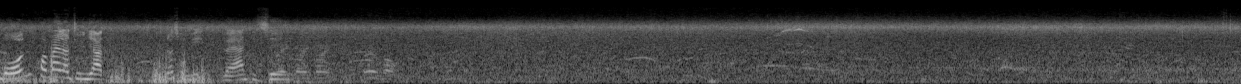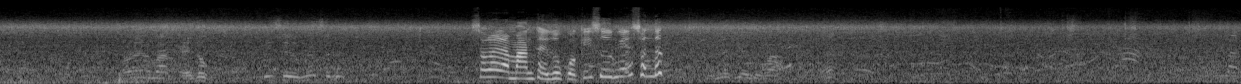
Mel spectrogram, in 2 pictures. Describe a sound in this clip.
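Small waves wash steadily onto a beach.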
